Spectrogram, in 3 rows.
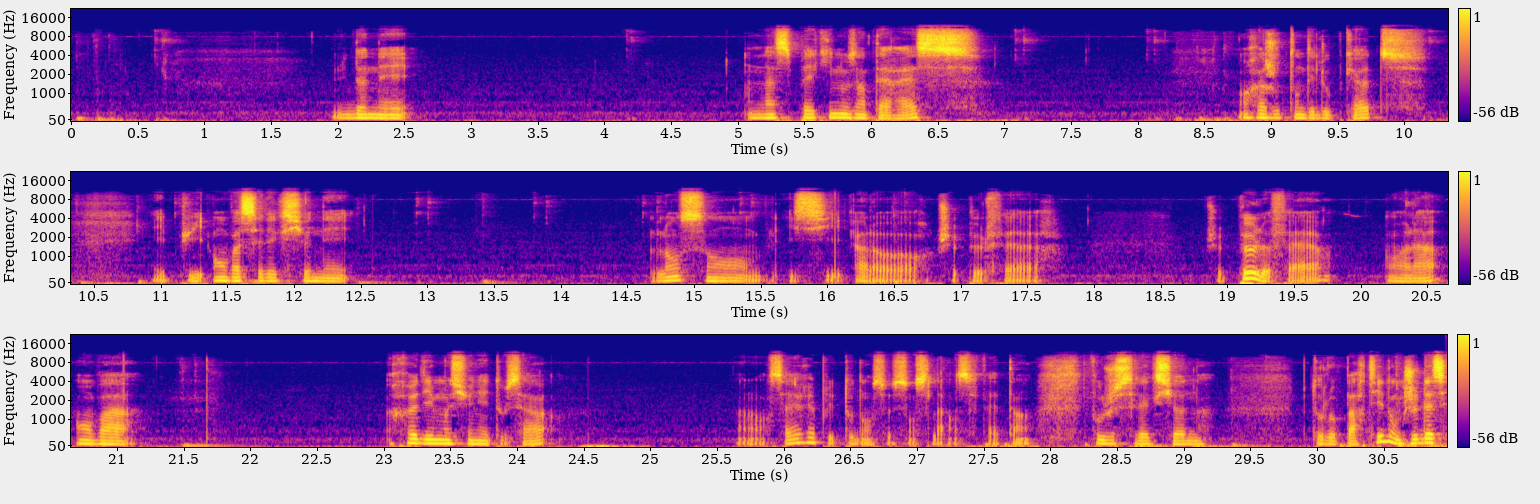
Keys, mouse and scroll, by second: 4.4 ctrl+r, 6.8 ctrl+r, 9.4 alt+right click, 10.3 alt+shift+right click, 11.3 alt+right click, 12.1 alt+shift+right click, 14.9 alt+click, 19.9 s, 27.0 KP_7, 28.0 alt+shift+click, 28.9 a, 29.2 a, 30.4 z.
